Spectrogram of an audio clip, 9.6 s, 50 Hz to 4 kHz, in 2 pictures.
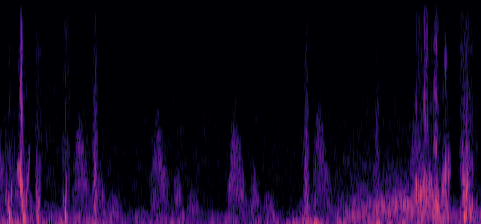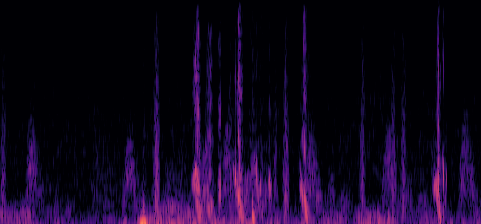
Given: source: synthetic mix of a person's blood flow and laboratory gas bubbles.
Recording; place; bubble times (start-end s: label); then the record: Doppler ultrasound of blood flow; subclavian vein
0.04-0.31 s: bubbles
0.34-0.43 s: bubbles
0.61-0.70 s: bubbles
4.13-4.51 s: bubbles
4.59-4.78 s: bubbles
6.72-7.04 s: bubbles
7.13-7.54 s: bubbles
7.80-7.92 s: bubbles
9.12-9.28 s: bubbles
From the record:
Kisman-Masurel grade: 223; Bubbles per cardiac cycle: several, 3 to 8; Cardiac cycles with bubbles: 10 to 50%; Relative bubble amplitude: loud (0.450 to 0.775); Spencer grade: 2 (many but less than half of the cardiac periods contain bubble signals, singularly or in groups); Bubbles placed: anywhere in the cardiac cycle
